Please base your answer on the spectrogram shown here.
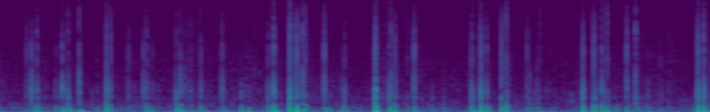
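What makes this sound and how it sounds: Long pointed nails tap and scratch the top of a black textured faux-leather hard-shell microphone case with a zipper, lying flat on fur. The result is a quick, irregular run of soft, dull, low thumps, each dying away almost instantly, with faint scratchy ticks between them.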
